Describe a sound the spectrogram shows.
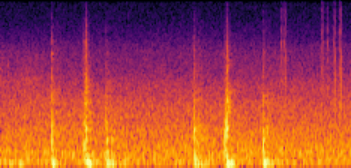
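Heavy footsteps thud on a hard floor.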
